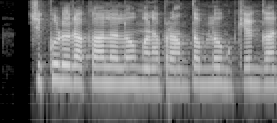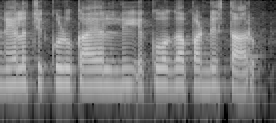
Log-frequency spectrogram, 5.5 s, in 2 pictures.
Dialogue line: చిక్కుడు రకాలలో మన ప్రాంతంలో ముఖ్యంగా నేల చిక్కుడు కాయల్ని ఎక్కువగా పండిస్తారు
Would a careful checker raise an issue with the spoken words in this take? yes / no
no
